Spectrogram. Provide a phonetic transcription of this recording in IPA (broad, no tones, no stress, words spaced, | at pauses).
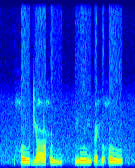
χoː deʕɒħuː | ŋoːŋpæ ɦuχoː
